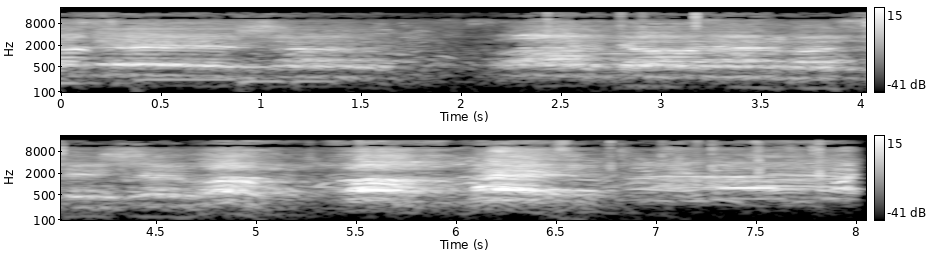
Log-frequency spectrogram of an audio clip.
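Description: A large crowd of male football supporters chanting and singing together in unison. There is a short dip about two seconds in, and louder shouted lines come between about five and six and a half seconds.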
